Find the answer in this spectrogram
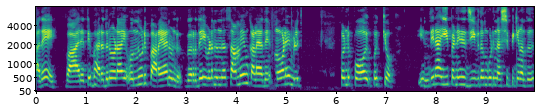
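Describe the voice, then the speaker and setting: A lady reading as a cutting, mocking middle-aged woman in an audio story, a bit high, kinda dull sound. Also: fairly even intonation, moderate pace, close to an everyday voice. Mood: scornful. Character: scornful defiant middle-aged woman stepmother.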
